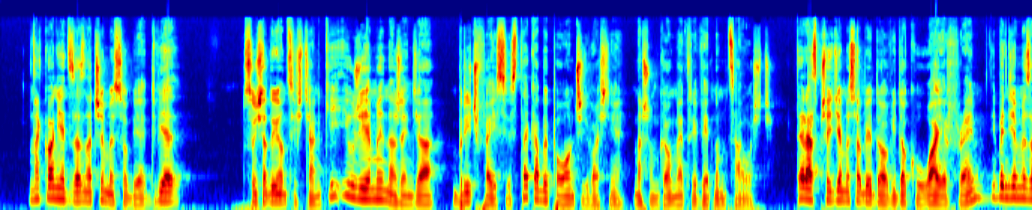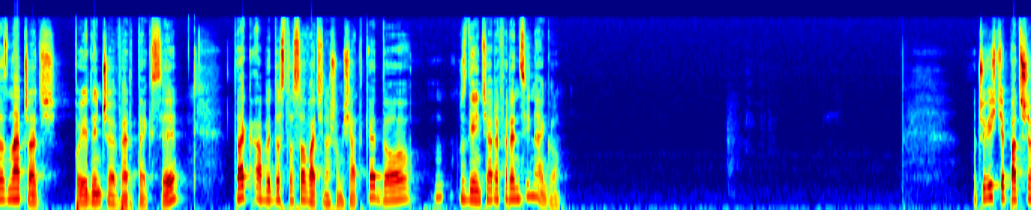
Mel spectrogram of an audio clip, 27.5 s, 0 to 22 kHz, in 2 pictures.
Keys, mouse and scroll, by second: 1.5 shift+click, 2.6 right click, 6.9 middle click, 8.6 KP_1, 9.6-10.4 scroll up 3, 10.4 shift+middle click, 11.0 1, 14.9 click, 16.2-16.8 scroll up 4, 17.3 click, 19.1 g, 21.4 click, 22.1 g, 24.6 click, 25.0 g, 26.9 click, 27.4 g.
